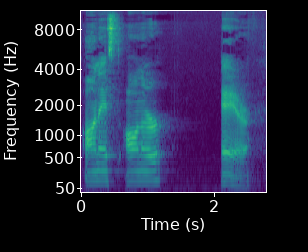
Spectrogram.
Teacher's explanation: Honor, air, vous ne prononcez pas le H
